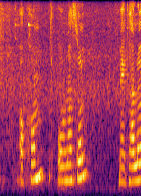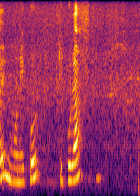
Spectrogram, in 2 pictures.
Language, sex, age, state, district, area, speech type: Assamese, female, 45-60, Assam, Dibrugarh, rural, spontaneous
